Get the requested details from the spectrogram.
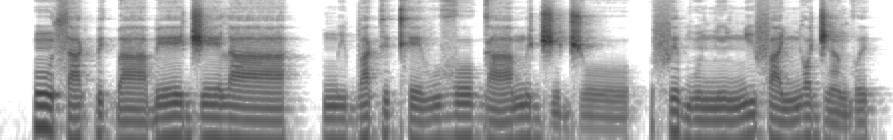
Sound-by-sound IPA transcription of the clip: ũ˦˨ s a˨˦ k͡p ɪ˨ ɡ͡b aː˨ ɓ eː˦ d͡ʒ eː˦ l aː˦ | m i˨ b a˦ k ɪ˦ kʰ e˨ β u˦ ɣ oː˦ ɡ aː˨˦ m ɪ˦ d͡ʒ ɪ˨ d͡ʒ oː˨ | f ɪ˦˨ b ũ˨ ɲ ĩ˨ ɲ i˦ f a˨ ɲ ɔ˦ d͡ʒ ã˨ ɡʷ ɪ˦

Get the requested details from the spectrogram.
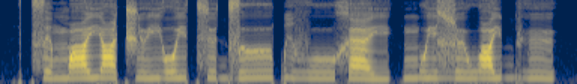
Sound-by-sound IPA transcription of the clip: t͡s e m ɑ j ɑ t͡ʃ y j o j t͡s y d͡z ɯː ɓ i v uː x æ j | m u j ɮ y w ɑ j bʱ y

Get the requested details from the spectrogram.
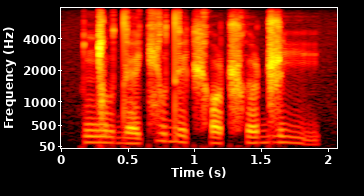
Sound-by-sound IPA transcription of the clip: ŋ͡ǀ u d ɛ t͡ɕ u d e t͡ʃʰ ɔ ʈ͡ʂʰ ɵ ɖ͡ʐ i

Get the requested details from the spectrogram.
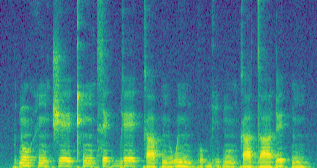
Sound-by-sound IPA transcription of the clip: ɗ ũ˦ h ĩ˦˨ t͡ʃ eː˦ kʼ ĩ˦ t͡s e˦ ɡ͡b eː˦ k a˨ p ĩ˨ w ĩ˦˨ b o˨ b i˦ ɓ ũ˨ k a˨ d aː˨ ɗ eː˦ k͡p ĩ˨

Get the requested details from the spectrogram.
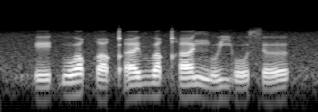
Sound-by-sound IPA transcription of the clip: ʔ e˩ ɠ o˧˥ q ə˩ qʼ e˧˥ v ə˥ qʰ ɛ˧˥ ŋ ʊ˨˩˦ j o˨˩˦ s ə˩˥

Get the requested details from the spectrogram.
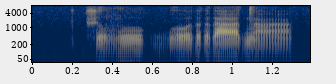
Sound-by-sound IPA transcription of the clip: t͡ʃ ʊ˨ v uː˦ ɡ͡b o˨˦ r aː˦ d ã˨

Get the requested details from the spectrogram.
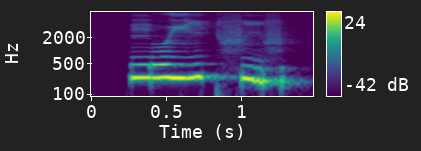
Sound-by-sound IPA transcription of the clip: ŋ ʊː j i k f i f

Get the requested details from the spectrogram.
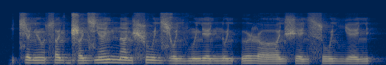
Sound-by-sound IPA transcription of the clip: t͡ɕ ʌ lʲ õ s ʌ lʲ ɖ͡ʐ ʌ lʲ ʑ ɛ̃ lʲ n ã lʲ ʂ u lʲ ʑ o lʲ v ũ lʲ ɛ lʲ n u lʲ ʔ ɯ ɭ ʌː lʲ ʃ e lʲ s u lʲ ʎ e lʲ

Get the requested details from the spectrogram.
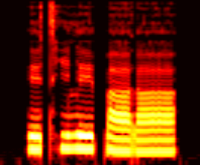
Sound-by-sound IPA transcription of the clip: e˦ tʰ i˦ l eː˦ p aː˨ ɾ aː˦

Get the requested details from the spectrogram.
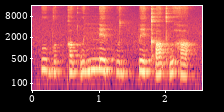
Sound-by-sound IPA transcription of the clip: u b o kː ɒ kʷʼ i nː e pː u d pː e kʼ ɒ kʼ u h ɒ

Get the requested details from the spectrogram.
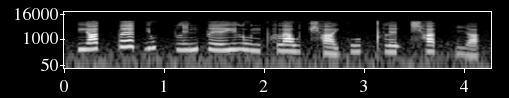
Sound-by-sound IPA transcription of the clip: j a˦˥ t̚ p ɛː˥˩ t̚ j u˥˩ k̚ p l i˦˥ n p eː˦˥ j l u˧ n pʰ l a˧ w t͡ɕʰ a˩˦ j k w u˦˥ k̚ pʰ l e˦˥ ʔ t͡ɕʰ a˥˩ t̚ k i˨˩ a̯

